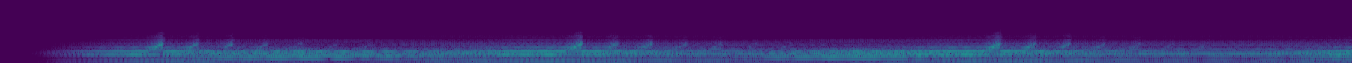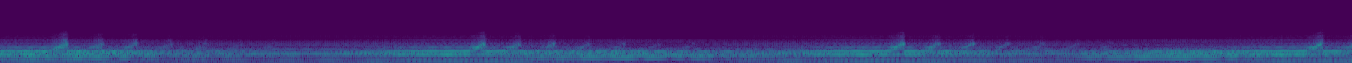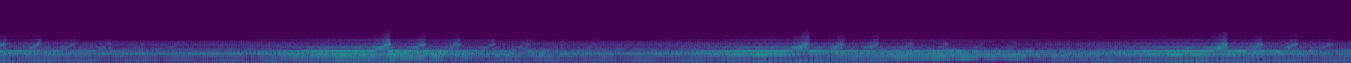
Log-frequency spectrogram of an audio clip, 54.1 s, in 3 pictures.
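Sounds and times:
ambience: 0:00.6 - 0:54.0.

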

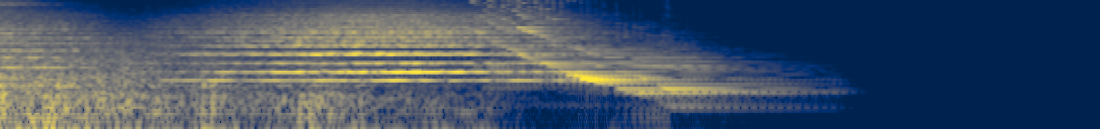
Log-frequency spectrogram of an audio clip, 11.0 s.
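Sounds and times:
cinematic intro music: 0:00.0 - 0:08.5.

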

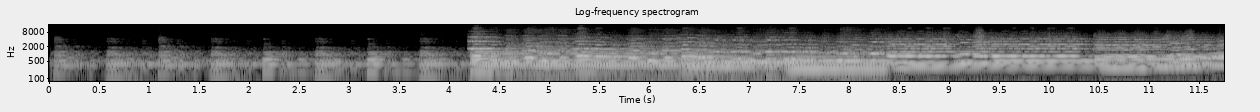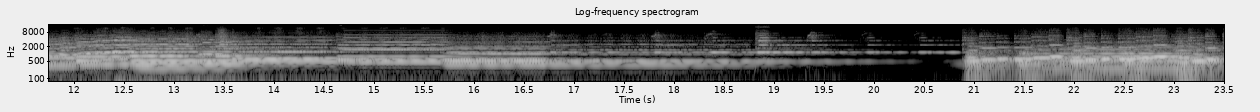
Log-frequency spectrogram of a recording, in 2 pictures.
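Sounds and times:
woodwind music: 0:04.2 - 0:23.4.

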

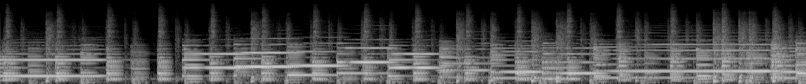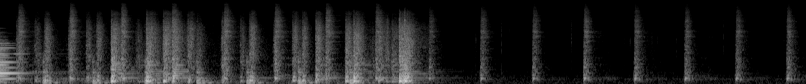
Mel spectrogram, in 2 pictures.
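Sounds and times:
survival music band playing: 0:00.0 - 0:09.0.

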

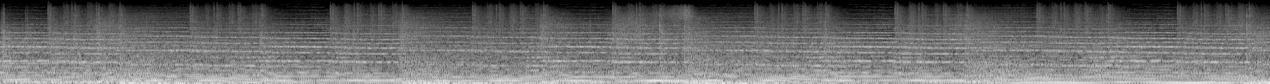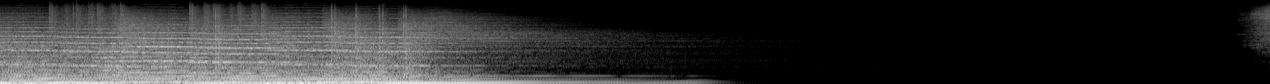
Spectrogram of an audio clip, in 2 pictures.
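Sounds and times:
dramatic knight fight music: 0:00.0 - 0:19.4.

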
